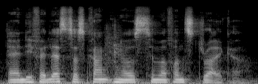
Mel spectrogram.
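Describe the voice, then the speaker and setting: A man's voice: fairly low pitch, a little fast, a little mellow. A man narrating a scripted audio drama as its storyteller.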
